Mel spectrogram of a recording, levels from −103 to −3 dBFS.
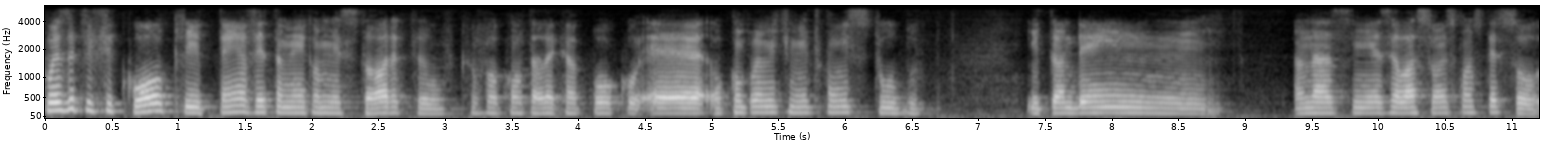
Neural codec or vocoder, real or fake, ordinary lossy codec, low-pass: codec, 32 kHz, 1.9 kbps, SNAC; fake; none; 5.4 kHz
